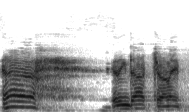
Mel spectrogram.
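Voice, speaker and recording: An actor playing a brusque, dismissive police inspector in an assured, authoritative 1940s radio drama manner. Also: male voice, medium pitch, animated, slow pace. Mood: brisk, dismissive. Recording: muffled old radio drama broadcast.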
